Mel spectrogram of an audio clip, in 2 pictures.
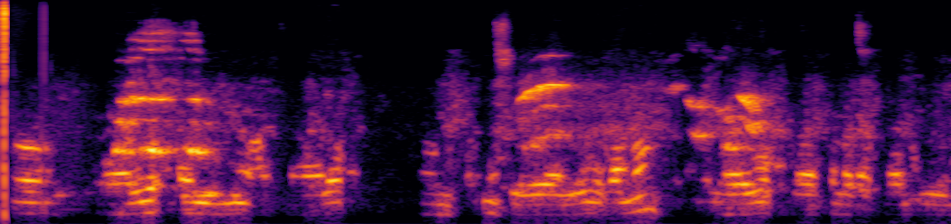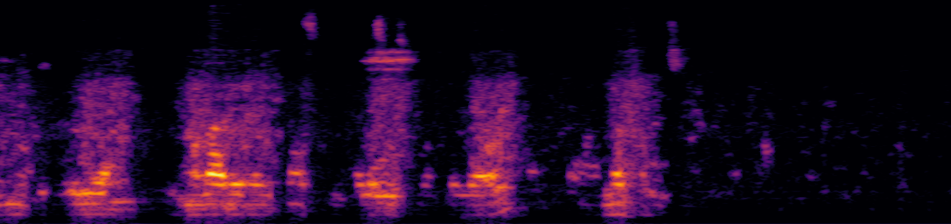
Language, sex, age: Somali, male, 25-35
